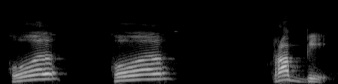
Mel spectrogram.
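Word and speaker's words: قُلْ رَبِّ: Ini kan huruf mati ketemu huruf bertasydid.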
